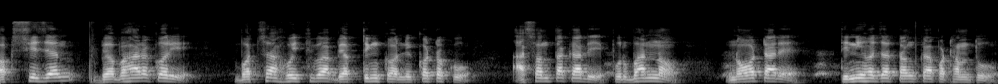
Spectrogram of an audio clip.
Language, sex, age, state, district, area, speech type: Odia, male, 60+, Odisha, Balasore, rural, read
